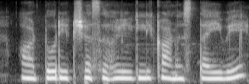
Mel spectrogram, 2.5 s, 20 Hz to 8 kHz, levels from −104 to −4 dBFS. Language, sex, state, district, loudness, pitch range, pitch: Kannada, female, Karnataka, Bidar, -16 LUFS, 230-250 Hz, 240 Hz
